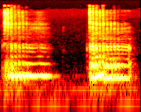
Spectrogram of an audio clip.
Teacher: the bilabial trill, would be when you like flap your lips and go brr, brr.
